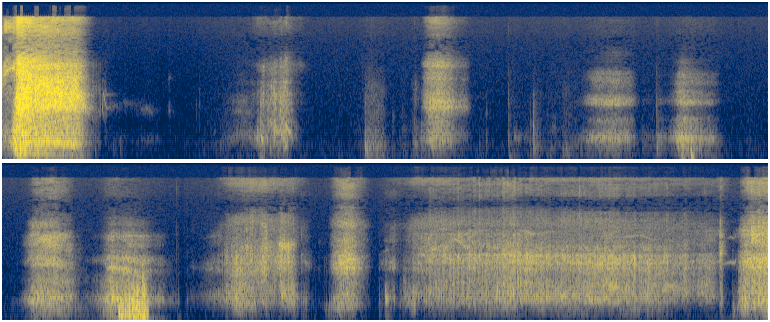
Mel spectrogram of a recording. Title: Allergies so bad constantly sneezing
